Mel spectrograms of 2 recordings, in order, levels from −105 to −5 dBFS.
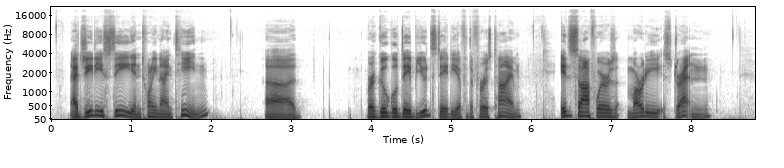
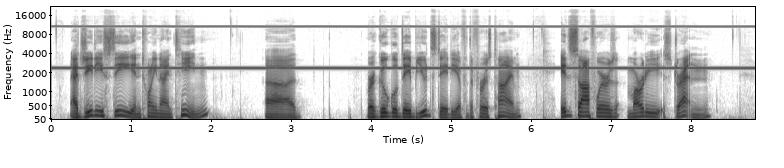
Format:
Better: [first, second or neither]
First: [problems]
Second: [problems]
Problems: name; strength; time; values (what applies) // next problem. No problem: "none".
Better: first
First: none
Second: high-pitched whine; loud; throughout; 2.5 kHz, 9 dB below the speech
